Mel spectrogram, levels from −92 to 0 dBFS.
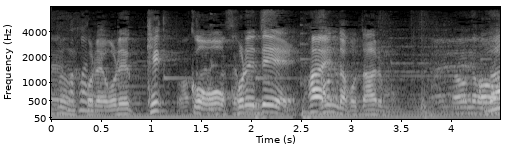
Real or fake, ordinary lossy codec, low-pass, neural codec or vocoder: real; none; 7.2 kHz; none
